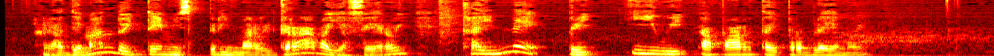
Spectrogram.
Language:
Esperanto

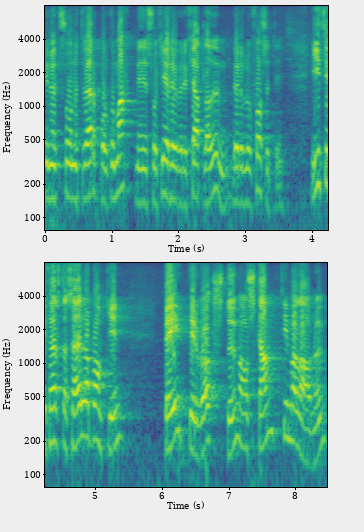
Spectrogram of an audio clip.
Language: Icelandic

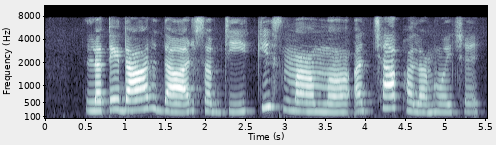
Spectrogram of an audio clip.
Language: Maithili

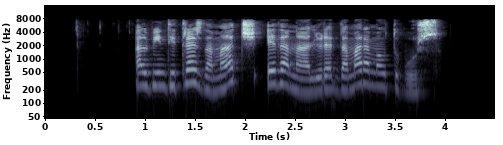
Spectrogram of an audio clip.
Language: Catalan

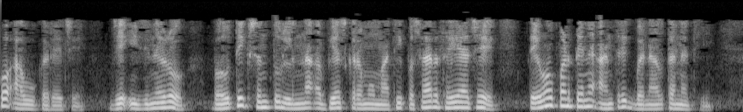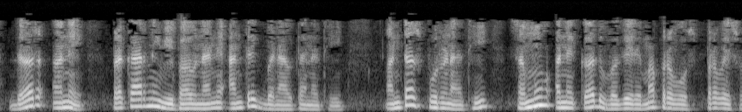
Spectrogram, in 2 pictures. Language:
Gujarati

